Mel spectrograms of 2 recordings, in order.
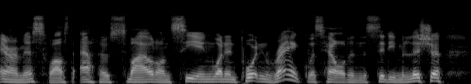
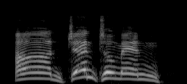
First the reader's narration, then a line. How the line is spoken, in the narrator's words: cried Planchet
